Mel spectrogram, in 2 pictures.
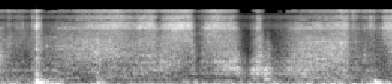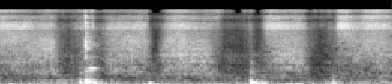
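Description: A hand holding an orange and white sponge scrubs across the floor of a large, hollow, empty white ceramic basin sink with a metal drain plug. Steady, broad, hissing rubbing strokes with short pauses between them are punctuated by occasional louder, dull low thumps.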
